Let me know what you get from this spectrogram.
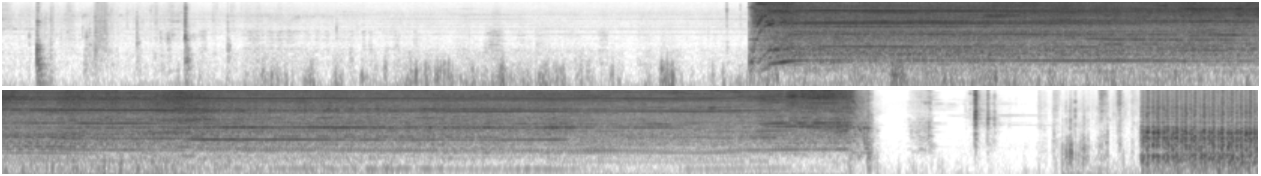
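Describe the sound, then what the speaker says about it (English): A hand plane smoothing a rough-cut wooden boat part during a refit, a steady loud rasping scrape lasting about fourteen seconds, with quieter workshop noises before and after. "It was just a rough cut, but I'll go over it with a plane again."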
